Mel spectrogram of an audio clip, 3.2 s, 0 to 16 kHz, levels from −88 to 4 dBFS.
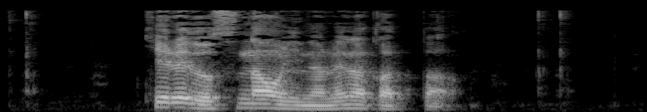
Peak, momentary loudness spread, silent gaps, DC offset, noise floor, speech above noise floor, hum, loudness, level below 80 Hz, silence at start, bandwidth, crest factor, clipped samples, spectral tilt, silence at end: -4 dBFS; 14 LU; none; under 0.1%; -72 dBFS; 50 dB; none; -22 LUFS; -62 dBFS; 0.75 s; 11.5 kHz; 22 dB; under 0.1%; -4 dB/octave; 0.95 s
